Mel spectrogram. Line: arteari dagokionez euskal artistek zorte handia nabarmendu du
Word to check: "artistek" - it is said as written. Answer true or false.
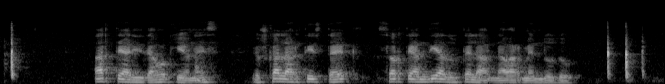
true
